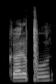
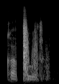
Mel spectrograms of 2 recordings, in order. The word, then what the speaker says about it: कर्पूर: कर्पूर उच्चारण सही कीजिए, कर्पूर और कपूर दोनों में अंतर है, कर्पूर और कपूर।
